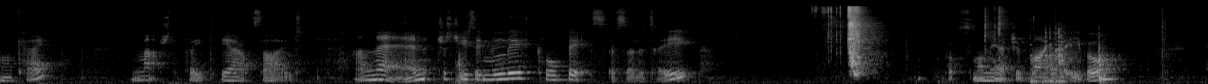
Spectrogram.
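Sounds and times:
tape ripping off roll: 8.1 - 9.0.

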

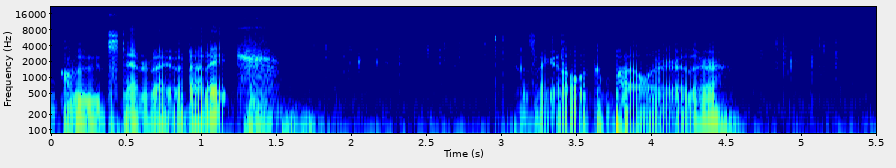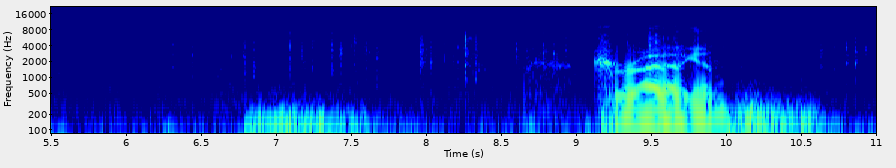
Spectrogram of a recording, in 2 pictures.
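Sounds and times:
faint computer keyboard typing: 1.7 - 11.0.

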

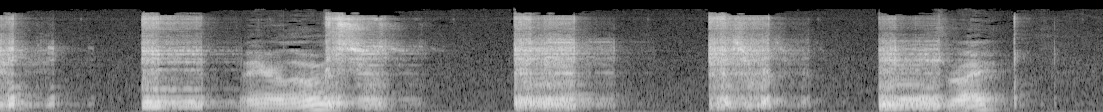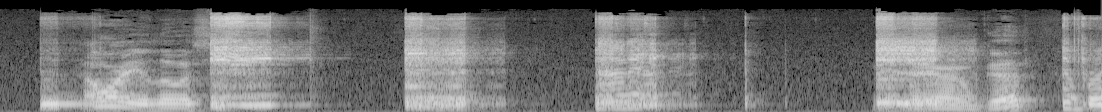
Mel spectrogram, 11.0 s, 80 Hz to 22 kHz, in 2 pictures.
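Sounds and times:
chopped radio bursts from speaker: 9.9 - 11.0.

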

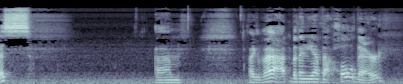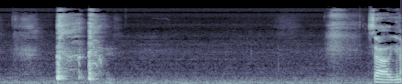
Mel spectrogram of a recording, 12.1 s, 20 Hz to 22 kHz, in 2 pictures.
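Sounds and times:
man coughing: 6.9 - 7.9.

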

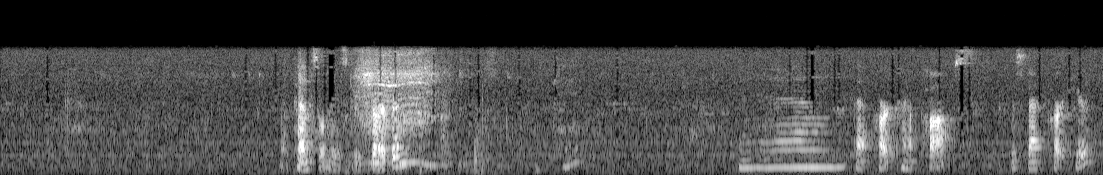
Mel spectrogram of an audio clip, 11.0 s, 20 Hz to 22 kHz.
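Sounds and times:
pencil sharpener grinding: 3.5 - 4.6
woman humming: 7.4 - 8.5.

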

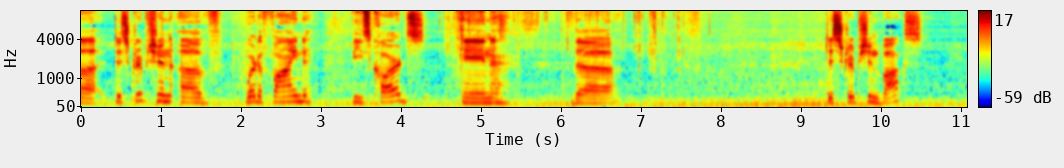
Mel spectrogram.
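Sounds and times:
low background rumble: 0.2 - 11.0.

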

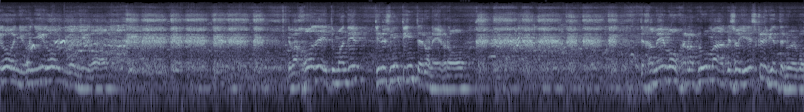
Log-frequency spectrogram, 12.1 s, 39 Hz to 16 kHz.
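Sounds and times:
man wailing in a song: 7.1 - 9.6.

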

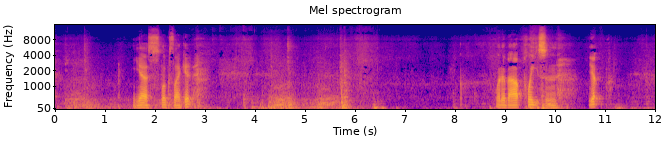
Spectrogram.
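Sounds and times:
drawer sliding rumble: 0.0 - 1.2, 4.0 - 6.0.

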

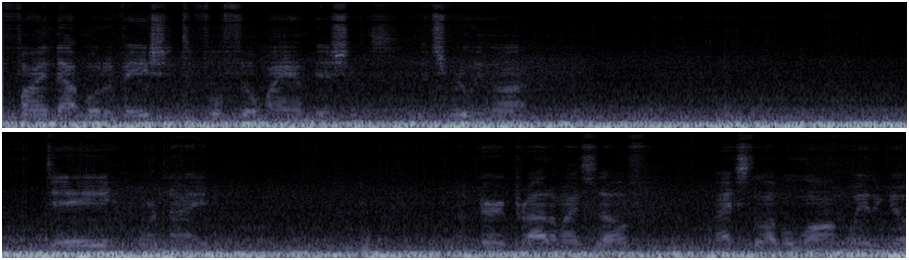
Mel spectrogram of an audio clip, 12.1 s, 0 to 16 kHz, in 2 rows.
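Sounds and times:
car engine rumble: 0.0 - 12.0
tyres on wet snowy road: 0.0 - 12.0.

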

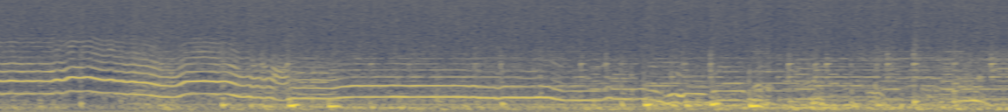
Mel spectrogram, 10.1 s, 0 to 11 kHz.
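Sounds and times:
man singing a long note: 0.0 - 10.0.

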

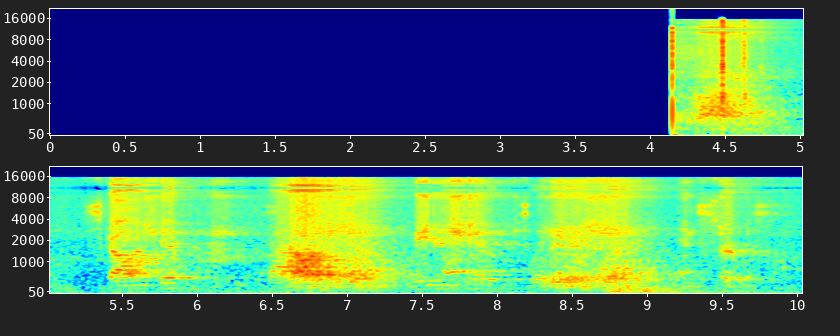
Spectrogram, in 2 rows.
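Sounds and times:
group of voices reciting together: 4.2 - 9.8.

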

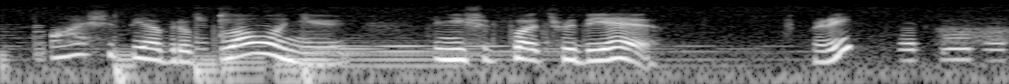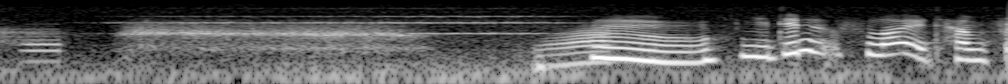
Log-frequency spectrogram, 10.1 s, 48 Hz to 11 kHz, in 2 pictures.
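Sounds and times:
woman blowing out breath: 4.7 - 7.4.

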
